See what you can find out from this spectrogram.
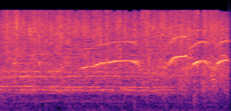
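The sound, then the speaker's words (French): Audience applause: a dense, steady patter of many hands that holds at an even, fairly loud level from start to finish. “Ouais, n'applaudissez pas trop car c'est pas toujours le top d'habiter à Val-de-Rue.”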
